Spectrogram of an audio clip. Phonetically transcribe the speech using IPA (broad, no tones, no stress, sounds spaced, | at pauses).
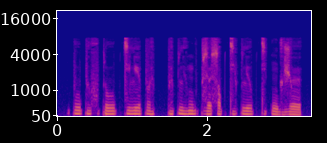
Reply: p u p ɛ̤ xʷ ə̤ p ɾ uː p tʲ u lʲ øː p β ɛ̤ pː ɛ̤ p lʲ ṳ m b ṳ p z ø s ɔ p tʲ ɔ̤ p lʲ uː p tʲ ṳ p ŋ ɡ ə̤ ʒ ø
